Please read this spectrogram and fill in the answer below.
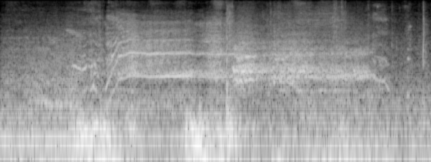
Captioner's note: screaming; ominous music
